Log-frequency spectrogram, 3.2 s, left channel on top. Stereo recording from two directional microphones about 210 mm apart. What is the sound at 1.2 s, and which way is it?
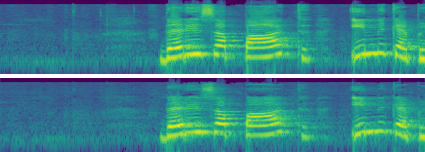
A woman's voice, 50° left (ahead or behind).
